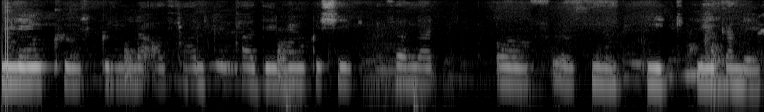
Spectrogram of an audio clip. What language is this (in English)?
Icelandic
